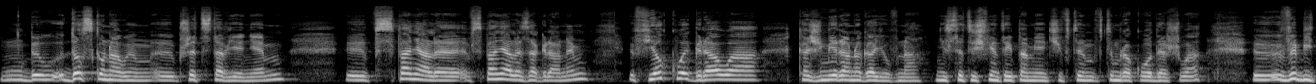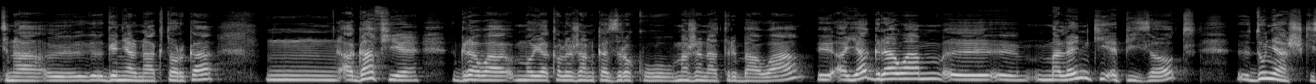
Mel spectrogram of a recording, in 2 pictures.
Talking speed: 80 wpm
